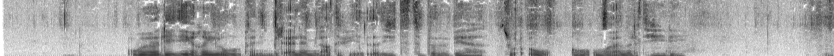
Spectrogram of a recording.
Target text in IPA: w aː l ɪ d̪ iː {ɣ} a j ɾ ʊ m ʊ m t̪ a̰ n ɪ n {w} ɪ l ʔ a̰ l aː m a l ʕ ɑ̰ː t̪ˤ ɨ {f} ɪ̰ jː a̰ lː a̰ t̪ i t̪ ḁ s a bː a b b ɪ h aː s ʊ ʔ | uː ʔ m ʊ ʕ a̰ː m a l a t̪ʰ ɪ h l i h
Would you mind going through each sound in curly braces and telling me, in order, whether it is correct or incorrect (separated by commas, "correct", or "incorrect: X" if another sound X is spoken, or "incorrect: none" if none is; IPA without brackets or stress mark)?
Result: correct, incorrect: b, correct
